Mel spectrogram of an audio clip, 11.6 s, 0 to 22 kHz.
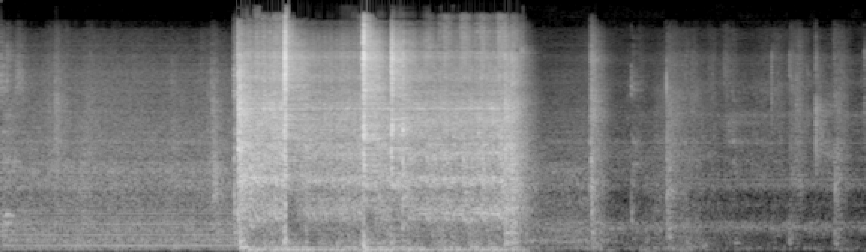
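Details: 1987 Pontiac Fiero GT 2.8L with carb intake possibly from an S10, timing just reset; carb float needle lacks its clip. Several seconds of loud, uneven cranking that never catches into a run. Crank, no start.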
